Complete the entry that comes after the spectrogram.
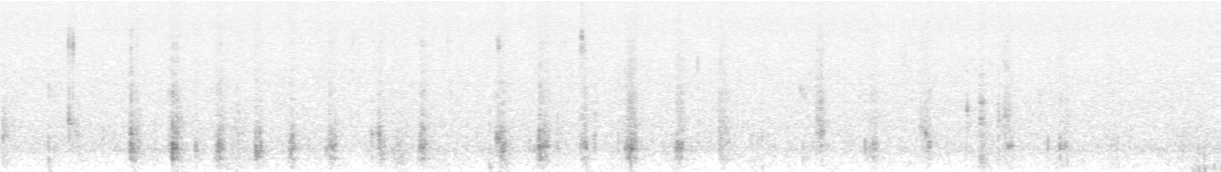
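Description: A person chewing with the mouth open: faint, short wet smacks and clicks, two or three a second, as sticky rice and salad are eaten.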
